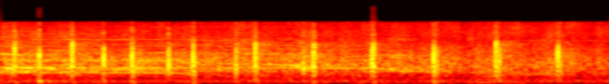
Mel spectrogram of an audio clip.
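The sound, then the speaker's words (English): An audience applauds and cheers for Timber Jim, with scattered, distinct claps over a steady wash of crowd noise, sounding lively, with no one speaking clearly. “Cheer for Timber Jim.”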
